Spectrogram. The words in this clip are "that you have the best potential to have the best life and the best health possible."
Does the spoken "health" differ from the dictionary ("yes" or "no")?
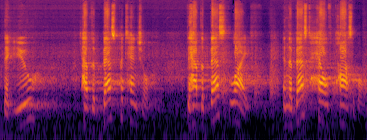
no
